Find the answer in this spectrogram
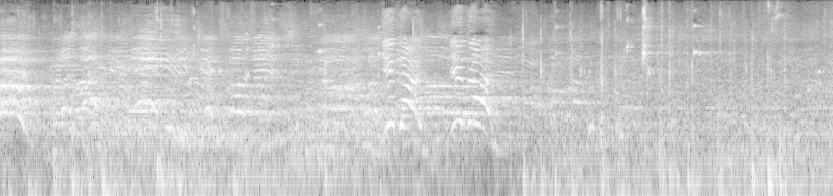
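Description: A futsal ball being kicked and bouncing on a hard sports-hall floor, the knocks echoing and coming thickest in the second half, with children's shouts rising and falling over them.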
